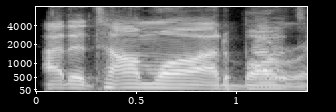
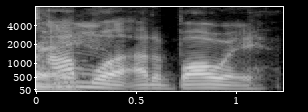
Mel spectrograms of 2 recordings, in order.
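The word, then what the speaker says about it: Adetomiwa Adebawore: Adetamwa Adebawore. Adetamwa Adebawore.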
